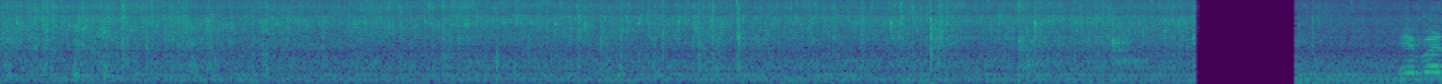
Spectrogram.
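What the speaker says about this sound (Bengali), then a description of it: "এটাকে একটু ভালোভাবে ভেজে নেবেন।" Vegetables with green chillies fry in a pan for veg Maggi, a dense, continuous crackling sizzle close by with faint stirring, cut off by a brief dropout near the end.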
